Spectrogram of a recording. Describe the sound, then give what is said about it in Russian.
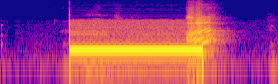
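A single steady telephone call tone sounds for about one second, a clear mid-pitched electronic beep, then cuts off into a short burst of noise. “Это нам звонок.”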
